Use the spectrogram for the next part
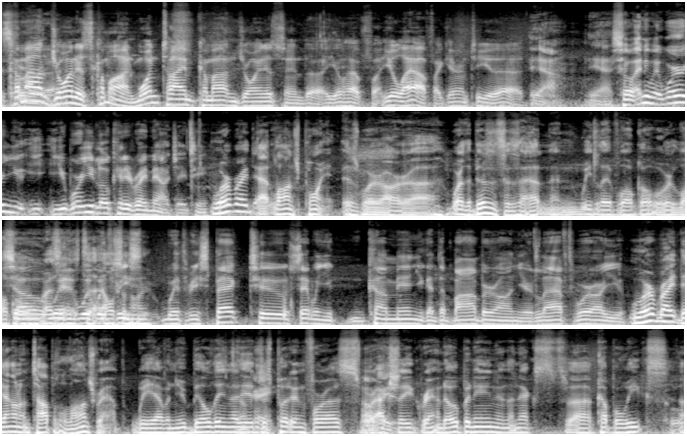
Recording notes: "LIVE" from Angel Stadium in Anaheim, CA ...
